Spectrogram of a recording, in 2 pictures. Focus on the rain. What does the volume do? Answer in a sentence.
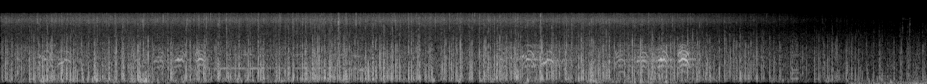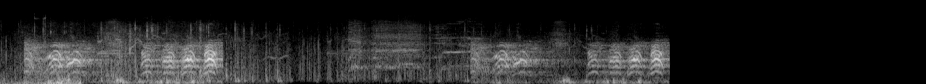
The loudness of the rain goes down.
